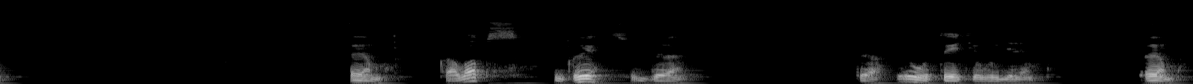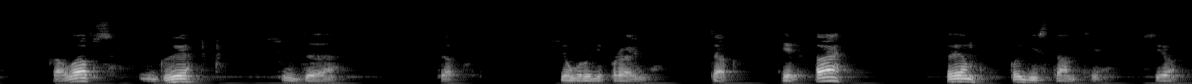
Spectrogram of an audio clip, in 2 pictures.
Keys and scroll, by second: 3.2 m, 5.0 g, 11.1 m, 13.3 g, 19.3 a, 20.6 m.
